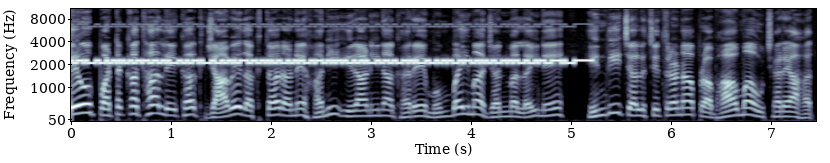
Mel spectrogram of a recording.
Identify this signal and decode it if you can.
RTTY (45.45 baud, 170 Hz shift), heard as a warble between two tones, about 2200 Hz centre, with speech in Gujarati. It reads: … SPIELE BIS AUF EINE AUSNAHME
